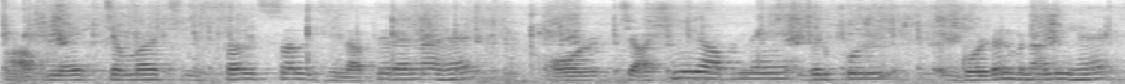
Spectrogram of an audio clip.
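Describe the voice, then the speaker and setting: A man's voice: high-pitched, vocal fry. A man hosting a cooking show. He explains each step steadily and repeats his tips. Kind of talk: cooking demonstration. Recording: echoey with faint noise.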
